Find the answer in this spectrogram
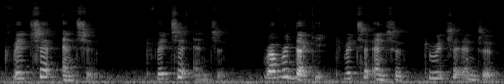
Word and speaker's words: Quietscheentchen: And then QU, is it? Yeah, it's like a KV sound, kv.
